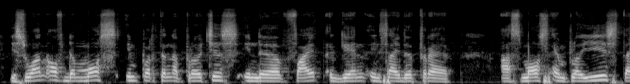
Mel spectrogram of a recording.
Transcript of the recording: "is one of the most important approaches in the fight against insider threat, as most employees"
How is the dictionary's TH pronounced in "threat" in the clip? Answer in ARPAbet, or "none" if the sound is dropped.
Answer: T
